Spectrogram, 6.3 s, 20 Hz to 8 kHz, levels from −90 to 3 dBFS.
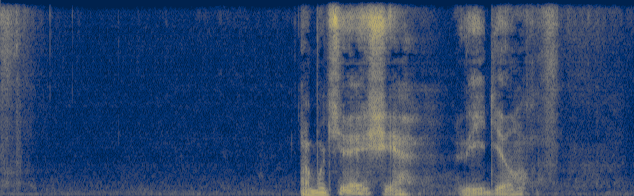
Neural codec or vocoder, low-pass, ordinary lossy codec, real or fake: codec, 16 kHz, 4 kbps, X-Codec, WavLM features, trained on Multilingual LibriSpeech; none; none; fake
